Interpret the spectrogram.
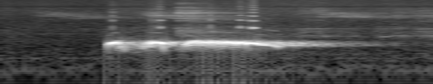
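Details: Female spotted dove kept as a decoy to make males sing, giving one hoarse, trembling coo held for about a second, steady then fading, in a quiet, still setting.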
